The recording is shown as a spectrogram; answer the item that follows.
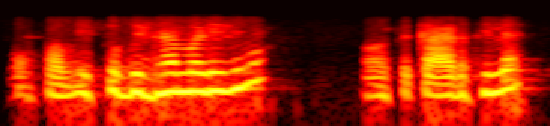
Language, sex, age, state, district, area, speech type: Odia, female, 30-45, Odisha, Sambalpur, rural, conversation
